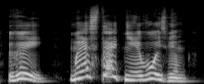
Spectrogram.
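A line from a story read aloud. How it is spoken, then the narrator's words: Shouting. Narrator (Belarusian): крыкнуў я Жору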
